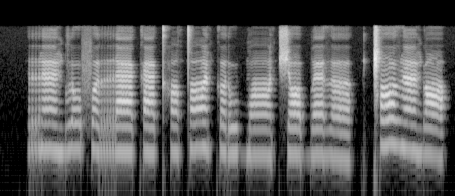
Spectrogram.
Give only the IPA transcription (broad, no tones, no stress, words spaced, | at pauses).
rɛ̃ɡlʊfə rækækʰə̃ tˤæ̃kəɾu bɑ̃ t͡ʃʌbɛðɜ | ǁʌðæ̃ɡɑ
